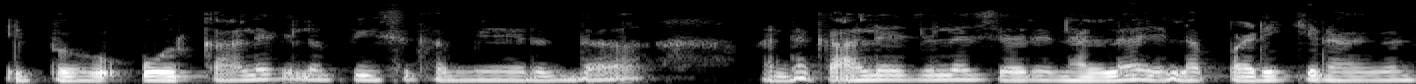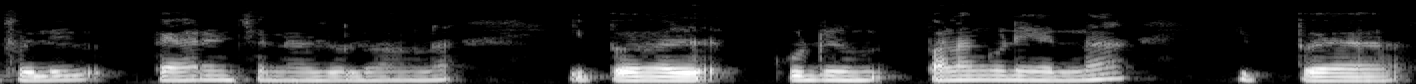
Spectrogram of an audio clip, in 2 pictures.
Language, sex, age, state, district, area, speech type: Tamil, male, 18-30, Tamil Nadu, Namakkal, rural, spontaneous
